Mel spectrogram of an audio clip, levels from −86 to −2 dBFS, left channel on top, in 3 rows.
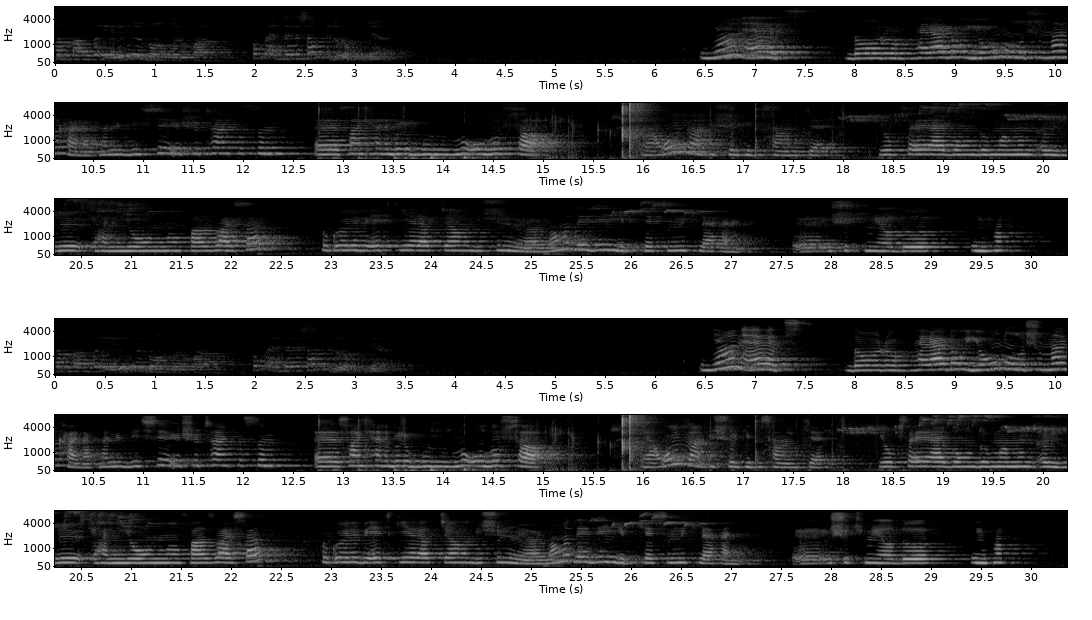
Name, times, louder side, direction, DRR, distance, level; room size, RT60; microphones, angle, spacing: voice 1, 0.0-1.5 1.9-3.4, left 2 dB, 35° left, 2 dB, 6.2 m, -56 dB
voice 2, 6.4-7.4 7.9-12.3 12.7-15.0 15.9-17.9 18.4-22.3 22.9-27.1 27.6-29.0 29.4-29.7, right 2 dB, 65° right, 6 dB, 2.5 m, -43 dB
sound 1, 12.5-19.2, right 3 dB, 15° right, 1.5 m, -47 dB
sound 2, 15.7-26.8, right 5 dB, 30° right, 2.7 m, -61 dB
23.5 x 17.5 x 8.0 m, 1.1 s
head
